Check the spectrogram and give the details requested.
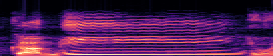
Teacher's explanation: então mi é a sílaba tônica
